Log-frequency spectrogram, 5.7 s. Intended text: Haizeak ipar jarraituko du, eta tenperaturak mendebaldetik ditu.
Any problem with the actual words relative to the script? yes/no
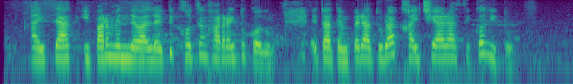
yes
